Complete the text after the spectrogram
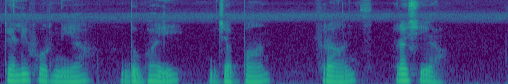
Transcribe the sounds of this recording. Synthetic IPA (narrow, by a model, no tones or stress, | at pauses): kɛːlipʰoːɾnija | d̪ṵbai | d͡ʒapaːn | pʰɾãːns | ɾəʃijaː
